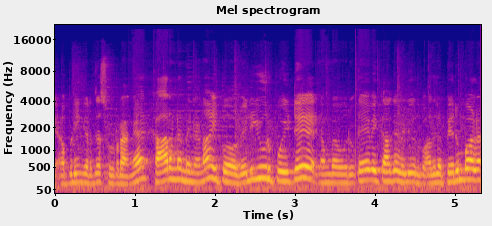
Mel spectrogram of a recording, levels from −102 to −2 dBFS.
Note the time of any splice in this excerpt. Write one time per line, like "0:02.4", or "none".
0:01.2
0:03.7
